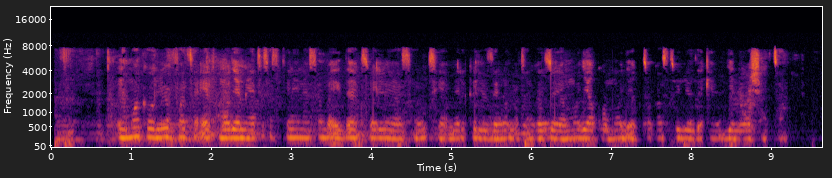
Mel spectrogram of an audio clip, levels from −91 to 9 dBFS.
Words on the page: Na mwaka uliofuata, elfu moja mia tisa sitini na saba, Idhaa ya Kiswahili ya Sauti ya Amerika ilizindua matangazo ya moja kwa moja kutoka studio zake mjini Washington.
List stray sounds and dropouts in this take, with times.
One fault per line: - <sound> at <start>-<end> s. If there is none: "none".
none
